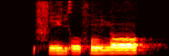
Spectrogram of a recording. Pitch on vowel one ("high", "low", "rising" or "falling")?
low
